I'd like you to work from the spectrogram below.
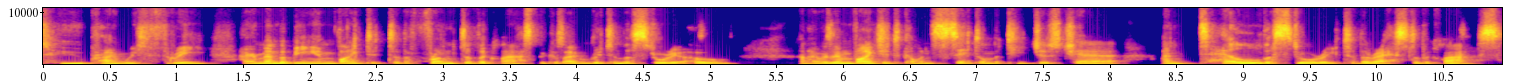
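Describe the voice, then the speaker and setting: With a quiet background behind him, a man with a very deep, low pitch speaks at a fairly quick pace, somewhat breathy, his intonation fairly even. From Scotland (English parents). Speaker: poet and performer. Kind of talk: interview.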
